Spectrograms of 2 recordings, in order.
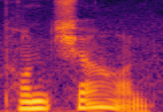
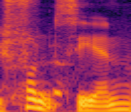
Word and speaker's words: Pontchan: And the place is called Pontchan. Yes. And not Poncian, like I pronounced it.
